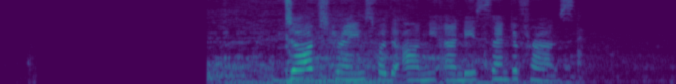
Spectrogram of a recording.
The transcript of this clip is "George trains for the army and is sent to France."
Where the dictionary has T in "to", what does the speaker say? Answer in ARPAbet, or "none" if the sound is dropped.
T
